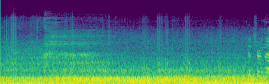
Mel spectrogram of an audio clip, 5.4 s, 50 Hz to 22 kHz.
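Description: A 1959 Plymouth Suburban Custom station wagon's Mopar flathead engine idles fast with a stuck throttle, a steady close low rumble throughout, running alone with no talk.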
